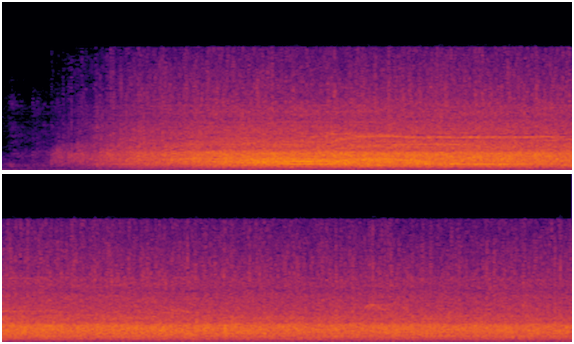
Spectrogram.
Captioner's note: applause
